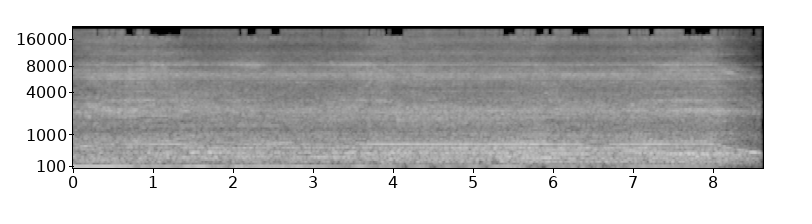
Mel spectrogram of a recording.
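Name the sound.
Hoover vacuum cleaner running after cable repair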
